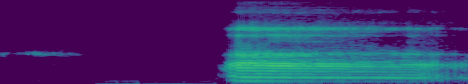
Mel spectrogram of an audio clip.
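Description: A man's voice holding one long, steady vowel, a drawn-out hesitation 'uhh', starting about a second in and lasting over a second. Before it there is near silence.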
